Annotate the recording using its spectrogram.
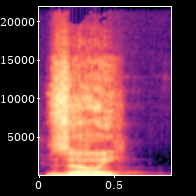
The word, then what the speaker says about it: Zooey: which was done with Sam Rockwell and Zooey Deschanel and a couple other... – Zooey, actually. But that's cool, man. You just jump in my pick and correct my pronunciation.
